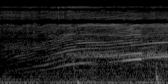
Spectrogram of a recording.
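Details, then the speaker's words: Nail drill handpiece (pen) after being disassembled, cleaned inside and reassembled to cure an odd noise: a clean high whir climbing smoothly in pitch with no squeal or rattle; it sounds like new. "se escucha como nuevo"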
